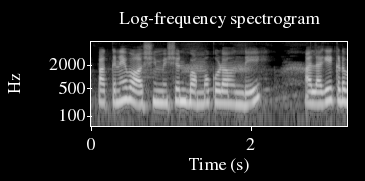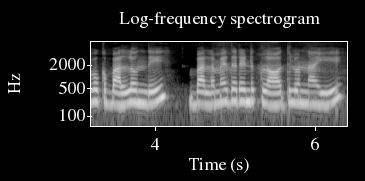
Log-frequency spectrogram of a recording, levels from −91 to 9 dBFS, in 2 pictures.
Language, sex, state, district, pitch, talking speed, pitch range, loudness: Telugu, female, Telangana, Hyderabad, 225 Hz, 160 wpm, 210-240 Hz, -16 LUFS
